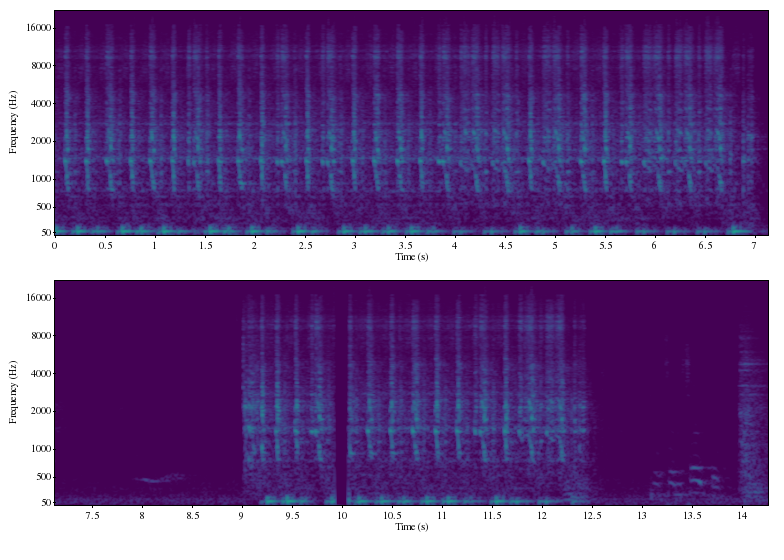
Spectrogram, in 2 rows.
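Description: A 500cc Suzuki GS500 motorcycle with freshly cleaned and balanced carburettors turns over and fires, its engine chugging loudly before cutting out, then restarting and running again, with a brief voice in the pauses.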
